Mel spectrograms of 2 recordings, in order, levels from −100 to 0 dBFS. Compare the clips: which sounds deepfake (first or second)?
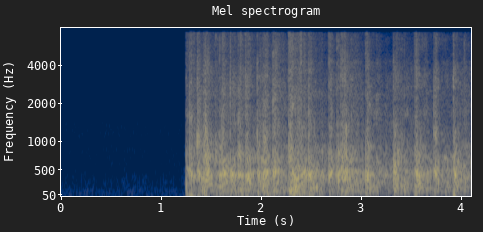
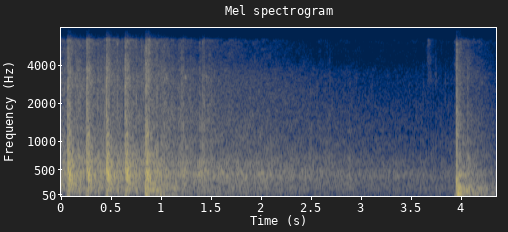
first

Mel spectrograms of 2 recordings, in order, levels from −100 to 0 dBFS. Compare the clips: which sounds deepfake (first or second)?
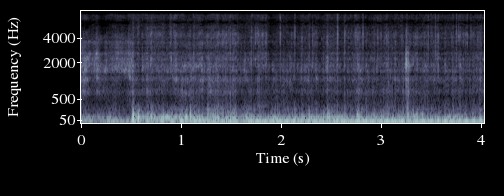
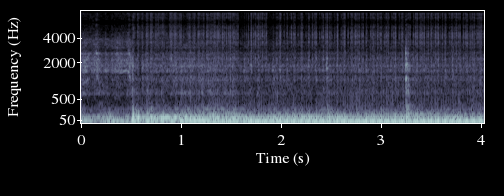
first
